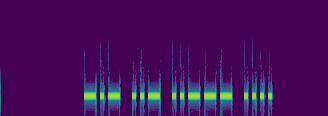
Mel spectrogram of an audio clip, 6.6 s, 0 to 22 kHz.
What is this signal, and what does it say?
Morse code, heard as a keyed tone, about 15 wpm, 700 Hz. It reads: KU2H
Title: USA Call Signs - 4 Characters - Repeated 3x - 15wpm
